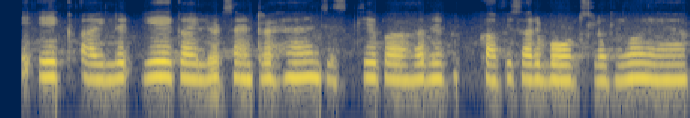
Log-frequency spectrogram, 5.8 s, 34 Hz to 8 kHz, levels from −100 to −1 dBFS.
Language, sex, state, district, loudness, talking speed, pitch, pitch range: Hindi, female, Punjab, Pathankot, -17 LUFS, 175 wpm, 215 Hz, 205-225 Hz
